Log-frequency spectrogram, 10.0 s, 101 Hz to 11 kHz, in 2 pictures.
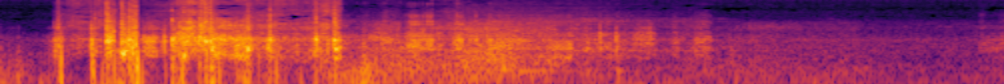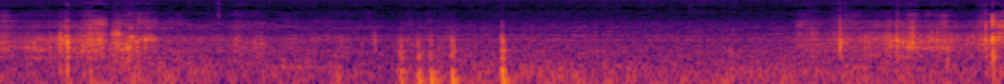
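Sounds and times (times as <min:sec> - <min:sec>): wind buffeting: 0:01.0 - 0:10.0.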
